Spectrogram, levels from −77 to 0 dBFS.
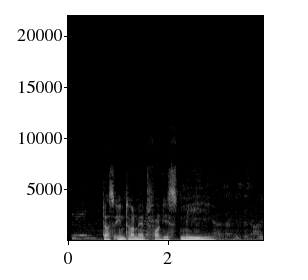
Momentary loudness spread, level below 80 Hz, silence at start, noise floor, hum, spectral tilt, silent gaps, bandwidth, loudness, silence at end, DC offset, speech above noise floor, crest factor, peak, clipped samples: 24 LU; -44 dBFS; 0.05 s; -50 dBFS; none; -8 dB/octave; none; 7.2 kHz; -28 LUFS; 0 s; under 0.1%; 24 dB; 14 dB; -14 dBFS; under 0.1%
